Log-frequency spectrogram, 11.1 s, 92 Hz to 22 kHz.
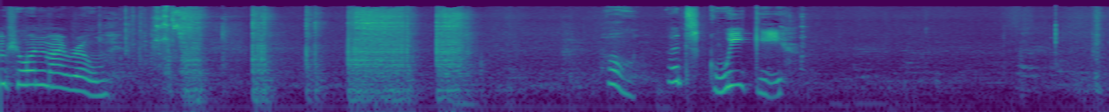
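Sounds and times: door creaking on squeaky hinges: 1.4 - 4.8.

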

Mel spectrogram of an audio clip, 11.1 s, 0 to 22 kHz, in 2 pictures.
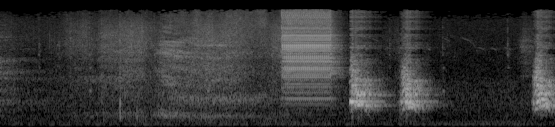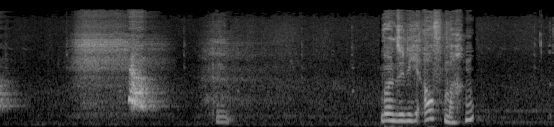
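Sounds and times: electric doorbell buzzing: 2.8 - 3.5
dog barking: 3.5 - 4.4, 5.3 - 5.8, 6.8 - 7.3.

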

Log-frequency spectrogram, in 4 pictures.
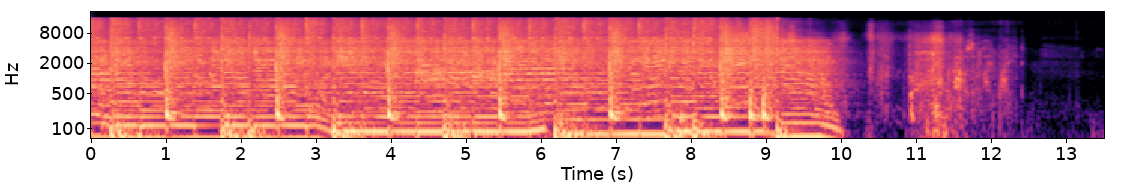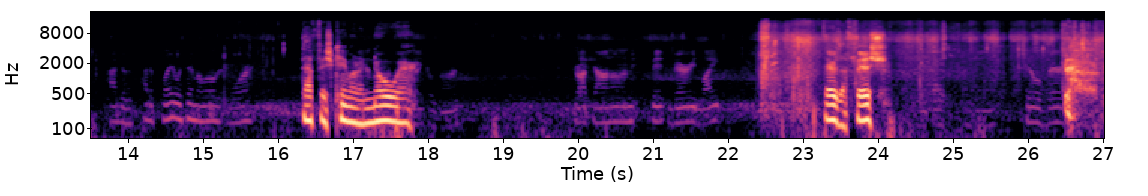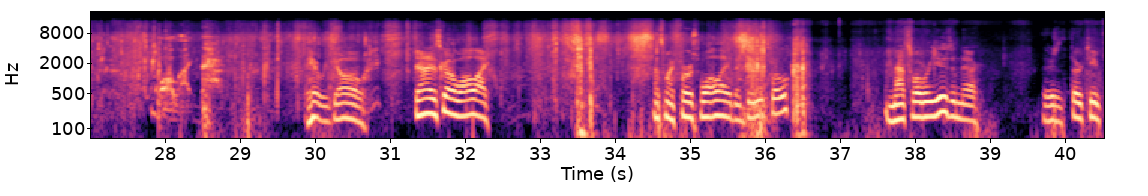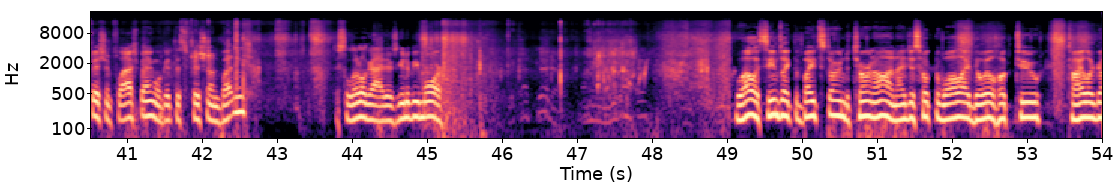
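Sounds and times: water sloshing in hole: 26.6 - 28.2, 47.0 - 48.2.

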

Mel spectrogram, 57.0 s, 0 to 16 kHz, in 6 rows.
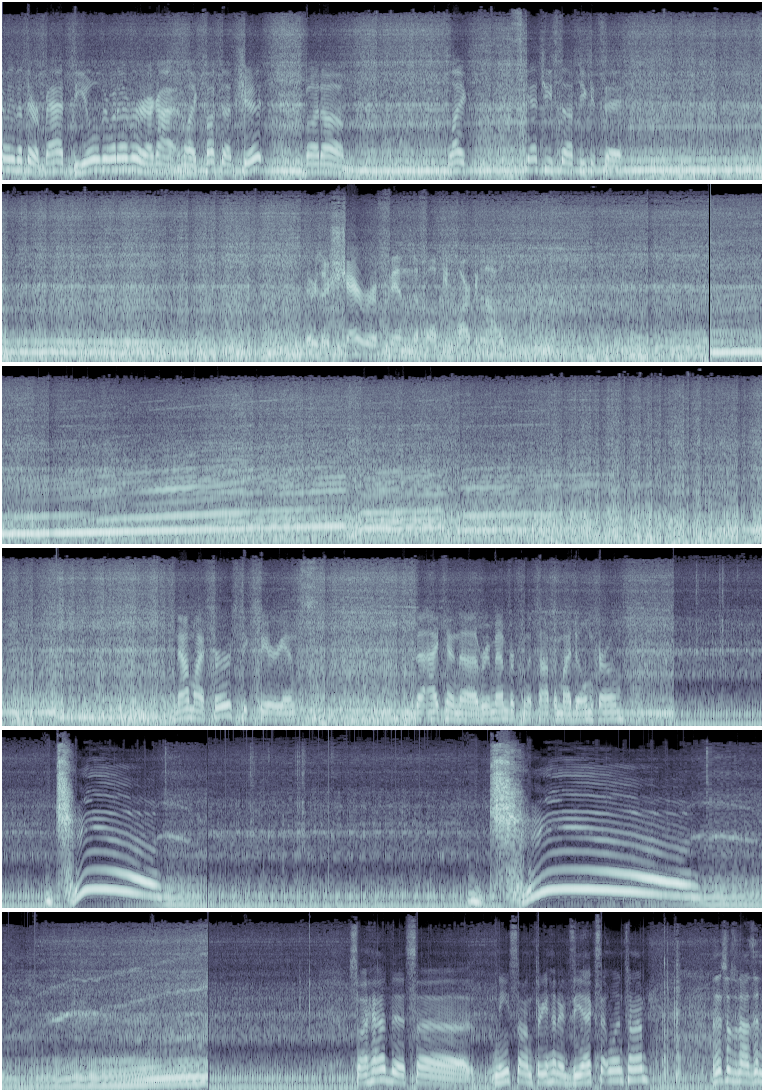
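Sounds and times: wind noise: 0.0 - 37.0, 40.2 - 50.1
motorcycle engine accelerating: 0.0 - 57.0
motorcycle engine idling: 36.7 - 38.6, 40.0 - 43.8, 50.1 - 54.4.

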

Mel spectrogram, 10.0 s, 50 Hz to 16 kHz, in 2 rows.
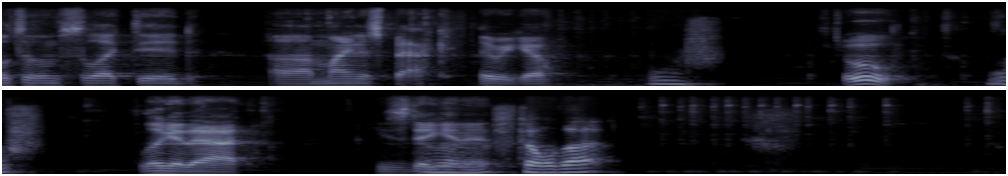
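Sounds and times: computer keyboard clicks: 8.2 - 10.0.

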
